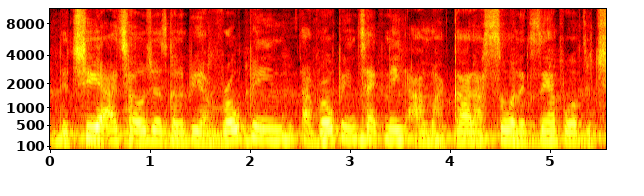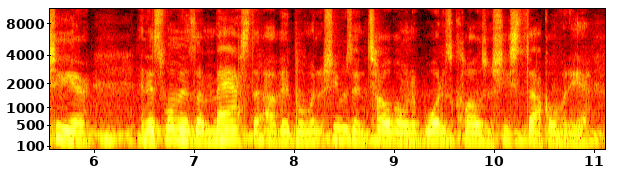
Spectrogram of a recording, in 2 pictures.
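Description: A woman giving a chatty, excitable home tour to her viewers, filmed on a handheld phone in a small room. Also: fairly low pitch, fairly quick, noisy background. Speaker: home decor vlogger. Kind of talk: casual home tour vlog. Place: small room of a house indoors. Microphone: handheld phone camera.

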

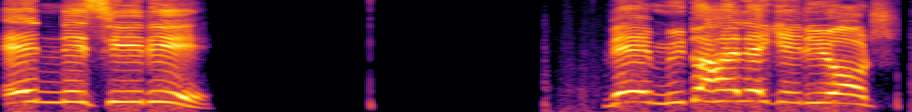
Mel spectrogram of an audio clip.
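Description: An actor playing a keen football play-by-play announcer in a video game, calling the match in clipped phrases. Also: male voice, very high voice, slow pace, bright, forceful tone, no echo, exaggerated voice. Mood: keen, tense.

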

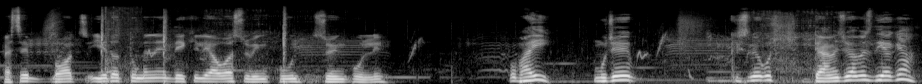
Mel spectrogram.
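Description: A man's voice: on the high side, normal speed, pauses often, warm tone, faint music behind. Chatty man narrating gameplay. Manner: chatty, addresses viewers as brother. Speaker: gaming channel host. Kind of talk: casual gameplay commentary.

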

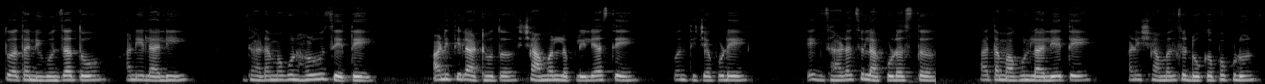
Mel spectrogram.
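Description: A woman narrating a recap of a TV serial in a steady, matter-of-fact storytelling way. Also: mid-range voice.

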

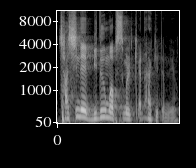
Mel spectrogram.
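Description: A man's voice: on the high side, sing-song, fast talker, pushed and bright. A middle-aged male pastor preaching a sermon with emphatic delivery, often calling out to the congregation and acting out prayers.

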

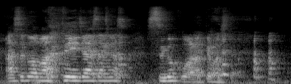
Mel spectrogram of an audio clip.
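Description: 関西なまりの若い男性ホストが、場面を声色で演じながら笑い混じりにくだけた調子で作品愛を語る。. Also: male voice, a little high, racing, a little hiss or hum. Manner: excitable, acts out scenes in voices, laughs often. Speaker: host. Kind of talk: casual fan talk. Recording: roomy echo, distant mic.

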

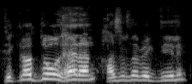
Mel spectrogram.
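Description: A man's voice: high-pitched, fast talker, gravelly, darkish tone, no echo. A man hosting a casual dog-farm vlog outdoors, chatting to viewers and coaxing his dogs affectionately. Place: outdoor yard. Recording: noisy outdoor recording.

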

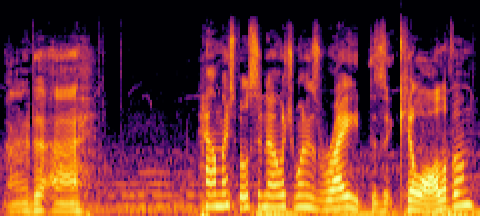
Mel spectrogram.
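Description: A man's voice: fairly high pitch, animated, moderate pace, soft background music. A young man commentating a horror game he is playing, swearing often and yelping in panic when monsters appear. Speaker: game streamer.

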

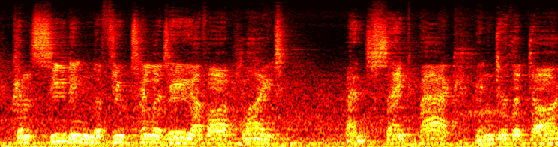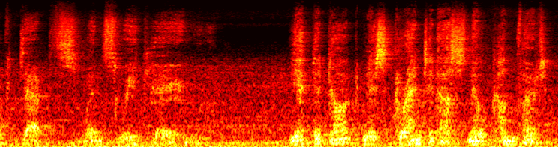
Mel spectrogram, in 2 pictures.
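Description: A man's voice: medium pitch, gravelly. An actor voicing a vengeful ancient male spirit, speaking with grave, solemn storytelling in a game cutscene. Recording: echoey with loud background noise.

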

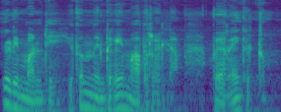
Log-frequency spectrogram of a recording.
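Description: Brief: a man doing a scolding mother, storybook, low, long reverb. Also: lively intonation, fast, darkish tone, breathy edge. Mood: chiding. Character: scolding middle-aged mother.

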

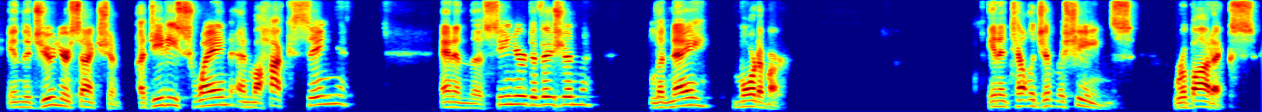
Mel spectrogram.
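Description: A man formally reading out science fair award winners on a video call, rising in pitch on each school name. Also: fairly bright tone, no echo. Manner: measured, formal announcing, rising on school names. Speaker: awards announcer. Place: small room on a video call. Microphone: video call microphone.

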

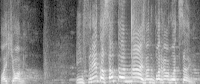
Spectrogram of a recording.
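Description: Animated Brazilian pastor teaching. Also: male voice, very high-pitched, brisk. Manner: animated storytelling with wide swings of loudness. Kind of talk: Bible study teaching.

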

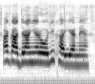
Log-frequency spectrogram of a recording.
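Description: Woman doing a fretful middle-aged mother, homely scolding talk, slightly high, dry close sound. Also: fairly even intonation, fast, clean tone, no echo, muffled recording, close to an everyday voice. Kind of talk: village family drama acting.

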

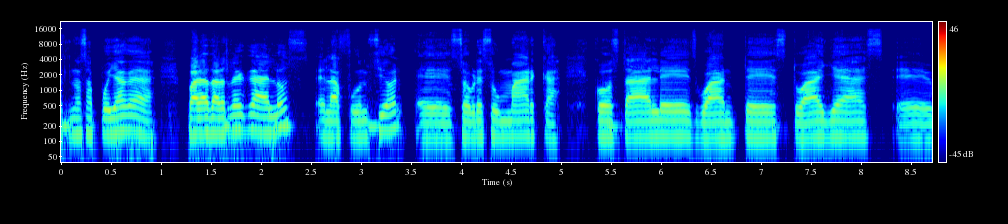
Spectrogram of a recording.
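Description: A man's voice: medium pitch, fairly bright tone, smooth, no echo, clean studio sound. A masked male wrestler with a Mexican accent, speaking casually as a podcast guest and talking in an easygoing, hesitant way with many fillers. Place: indoor studio set with a backdrop. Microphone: table microphone on a stand.

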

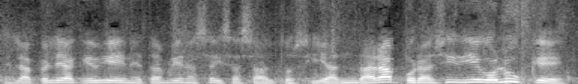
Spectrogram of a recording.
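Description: A man's voice: sits high, a little fast. A man giving conversational live analysis as a boxing commentator. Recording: clear ringside venue noise behind.

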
